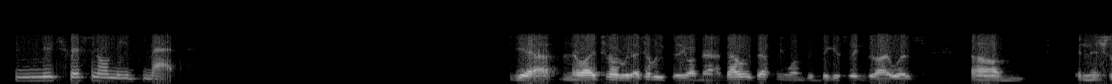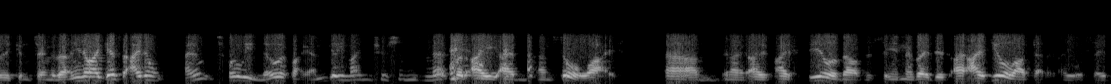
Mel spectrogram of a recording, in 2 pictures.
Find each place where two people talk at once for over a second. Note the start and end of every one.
none

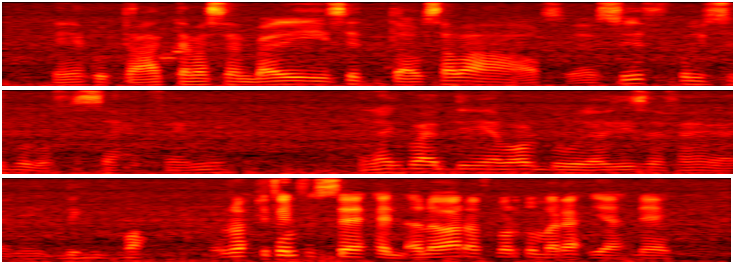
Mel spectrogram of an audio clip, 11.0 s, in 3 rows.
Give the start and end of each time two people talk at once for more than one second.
none

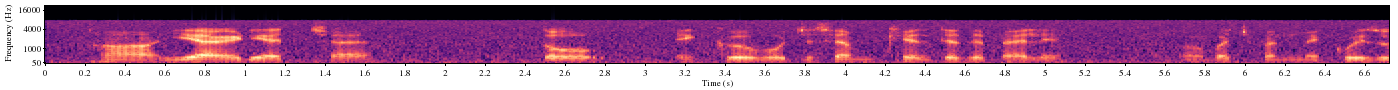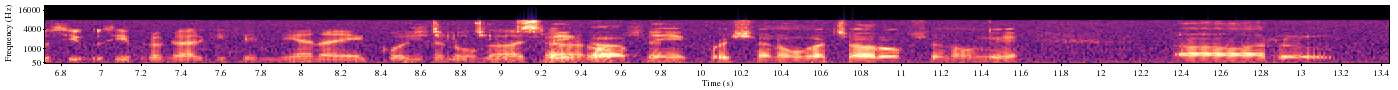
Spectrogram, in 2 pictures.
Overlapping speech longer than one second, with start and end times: 8.5-9.9

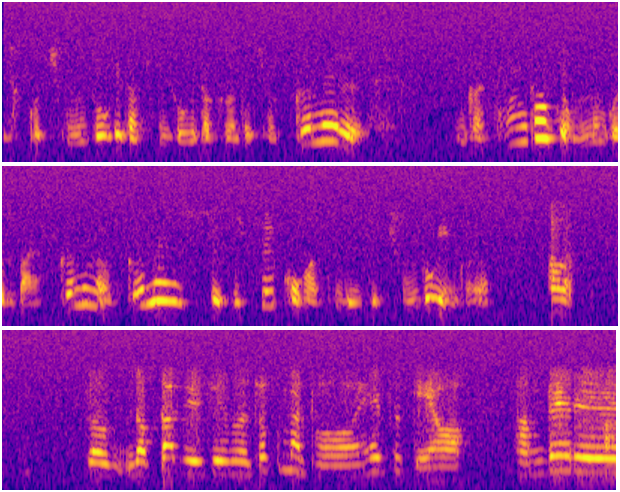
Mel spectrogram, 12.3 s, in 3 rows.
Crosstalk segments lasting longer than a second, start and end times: none

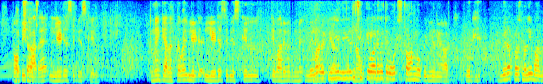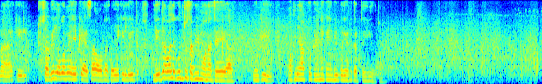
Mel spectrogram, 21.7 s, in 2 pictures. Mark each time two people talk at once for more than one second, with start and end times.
6.2-7.8

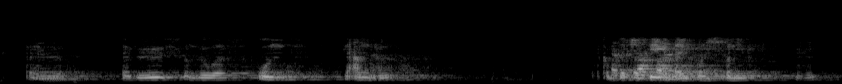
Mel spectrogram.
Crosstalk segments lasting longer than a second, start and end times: 6.1-7.3

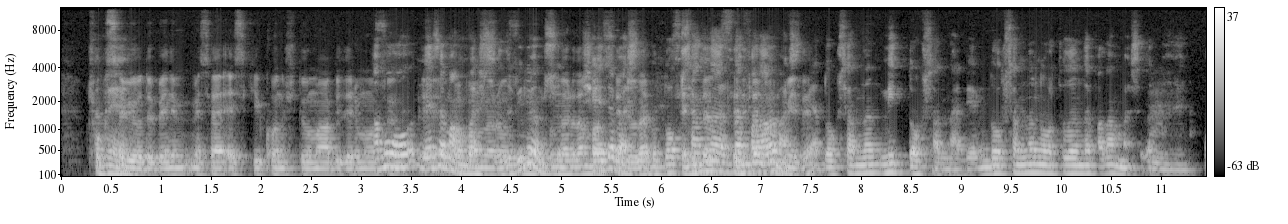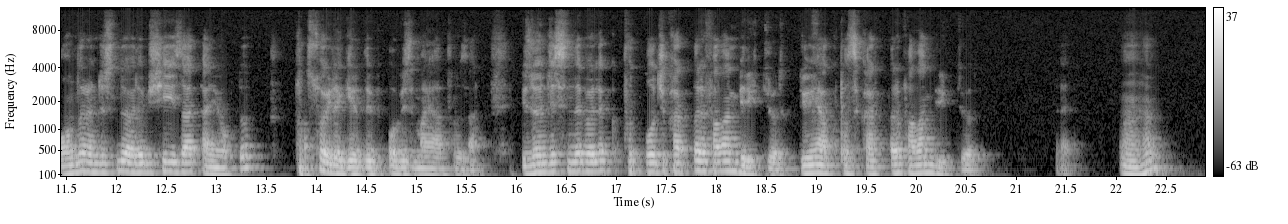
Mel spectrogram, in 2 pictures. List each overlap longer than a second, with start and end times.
3.1-7.5

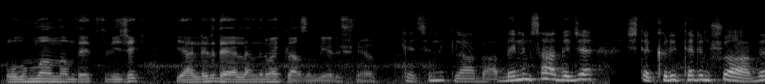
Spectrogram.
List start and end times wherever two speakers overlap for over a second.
none

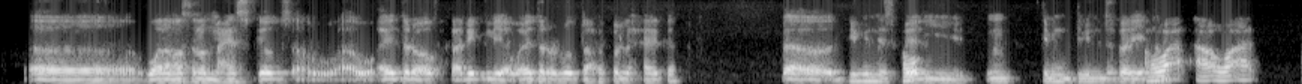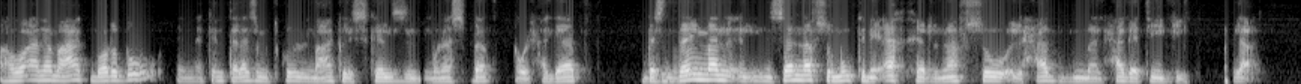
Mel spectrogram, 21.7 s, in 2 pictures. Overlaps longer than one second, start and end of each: none

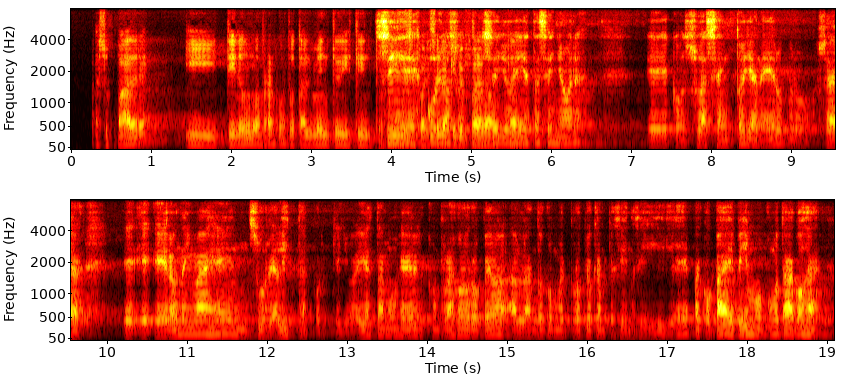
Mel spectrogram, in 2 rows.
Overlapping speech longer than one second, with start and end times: 3.8-5.7

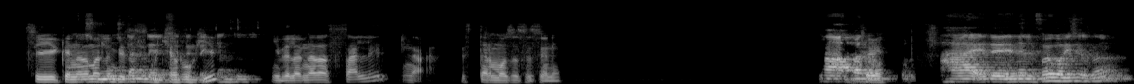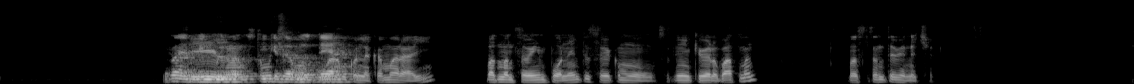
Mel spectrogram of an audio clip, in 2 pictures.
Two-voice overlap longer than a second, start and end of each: 0.7-2.2, 13.2-15.0

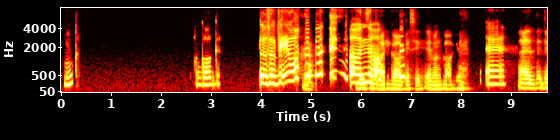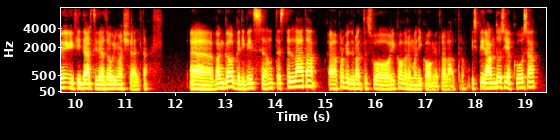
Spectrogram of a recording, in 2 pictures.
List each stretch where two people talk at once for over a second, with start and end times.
none

